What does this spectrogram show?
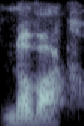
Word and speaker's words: Nowak: it's just Novak it's pronounced Novak like with a V but that's where you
